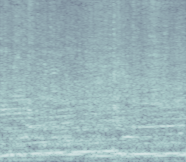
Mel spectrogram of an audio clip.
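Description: Loud, continuous roar of several GT race car engines on track, the AM class cars, including a pink and white Corvette and Ferraris, going by, their overlapping low droning tones rising and falling in pitch, with no talking.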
